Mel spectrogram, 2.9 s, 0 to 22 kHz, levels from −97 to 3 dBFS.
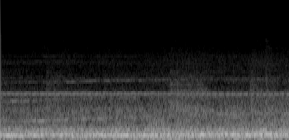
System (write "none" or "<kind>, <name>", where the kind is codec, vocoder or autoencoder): vocoder, BigVGAN v2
